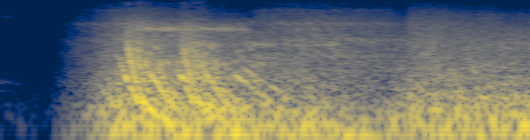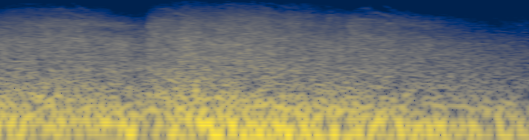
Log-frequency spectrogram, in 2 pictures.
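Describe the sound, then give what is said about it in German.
A space battle sound effect of spaceships firing laser cannons bursts in with a sweeping whoosh, then settles into a loud, sustained roaring rumble streaked with crackling bursts. “Weltraumschlacht. Raumschiffe, die mit irgendwelchen Laserkanonen schießen und wir hören das.”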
